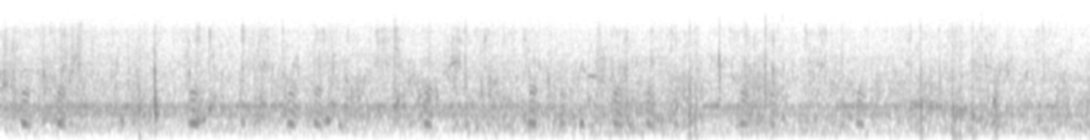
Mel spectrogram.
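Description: Faint, soft clucking calls of a bird: many short notes at an irregular pace, with a few light clicks.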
